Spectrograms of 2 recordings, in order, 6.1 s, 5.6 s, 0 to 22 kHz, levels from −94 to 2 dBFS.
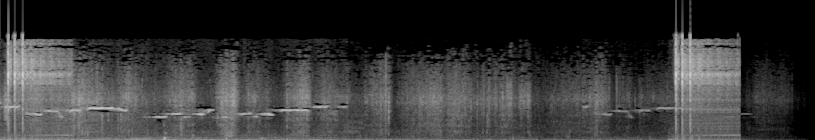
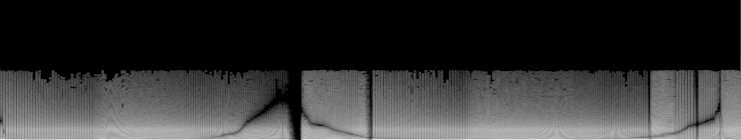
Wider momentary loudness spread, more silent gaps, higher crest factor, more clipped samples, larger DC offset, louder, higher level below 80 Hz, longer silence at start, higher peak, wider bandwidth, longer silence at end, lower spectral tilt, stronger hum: first, 24 LU vs 8 LU; neither; first, 28 dB vs 8 dB; neither; second, under 0.1% vs 2%; second, -24 LUFS vs -11 LUFS; second, -48 dBFS vs -10 dBFS; about the same, 0 s vs 0 s; about the same, 0 dBFS vs 0 dBFS; first, 16 kHz vs 8 kHz; first, 0.55 s vs 0 s; second, 0.5 dB/octave vs -7 dB/octave; neither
